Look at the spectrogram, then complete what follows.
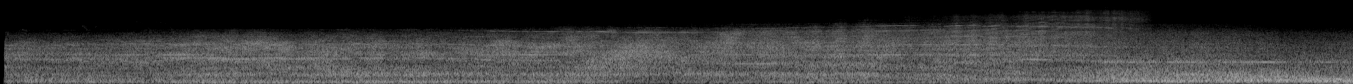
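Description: Boeing 757-200 on final approach flying low overhead, its turbofan engines giving a steady rushing roar with a faint whine. About eleven seconds in, as it passes over, the high hiss drops away and a deeper rumble takes over.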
